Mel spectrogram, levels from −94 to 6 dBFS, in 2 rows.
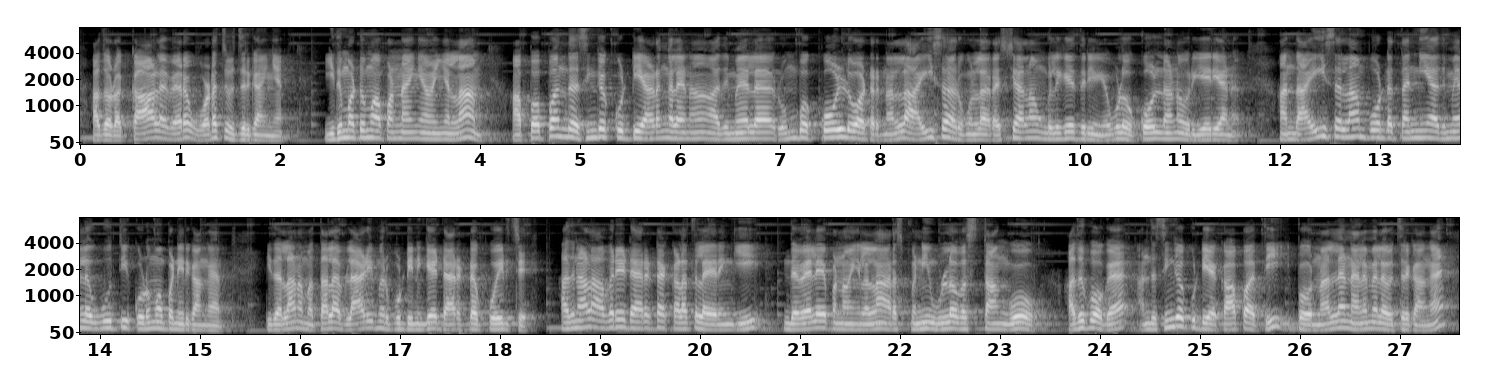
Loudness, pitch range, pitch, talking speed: -18 LUFS, 135-170 Hz, 155 Hz, 145 wpm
